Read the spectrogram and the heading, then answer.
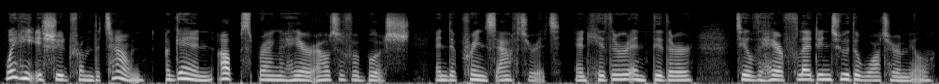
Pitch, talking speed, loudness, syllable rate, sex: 205 Hz, 205 wpm, -18 LUFS, 4.9 syllables/s, female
